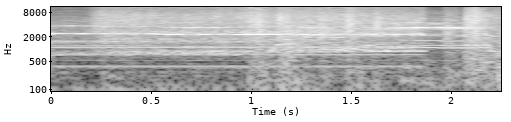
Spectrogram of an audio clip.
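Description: A car driving fast toward the listener, its engine and tyre noise loud and building slightly, over a held dramatic music chord.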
